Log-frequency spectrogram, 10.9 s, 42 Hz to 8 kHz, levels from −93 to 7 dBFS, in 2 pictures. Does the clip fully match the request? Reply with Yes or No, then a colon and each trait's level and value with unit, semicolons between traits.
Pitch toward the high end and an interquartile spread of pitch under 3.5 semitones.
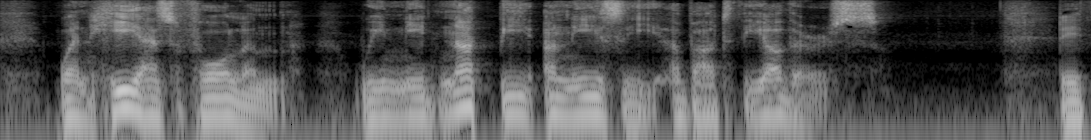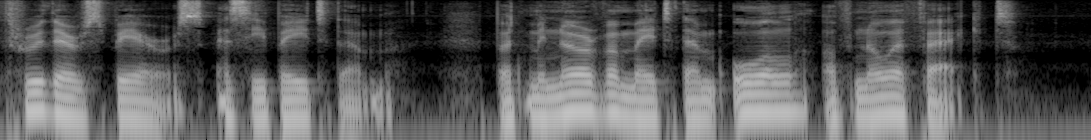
No: low, 100 Hz; average, 2.8 semitones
